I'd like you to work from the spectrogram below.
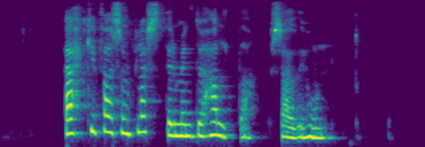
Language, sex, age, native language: Icelandic, female, 20-29, Icelandic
